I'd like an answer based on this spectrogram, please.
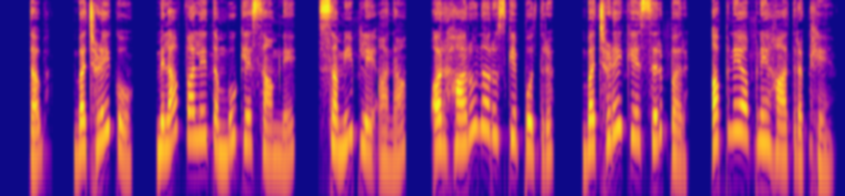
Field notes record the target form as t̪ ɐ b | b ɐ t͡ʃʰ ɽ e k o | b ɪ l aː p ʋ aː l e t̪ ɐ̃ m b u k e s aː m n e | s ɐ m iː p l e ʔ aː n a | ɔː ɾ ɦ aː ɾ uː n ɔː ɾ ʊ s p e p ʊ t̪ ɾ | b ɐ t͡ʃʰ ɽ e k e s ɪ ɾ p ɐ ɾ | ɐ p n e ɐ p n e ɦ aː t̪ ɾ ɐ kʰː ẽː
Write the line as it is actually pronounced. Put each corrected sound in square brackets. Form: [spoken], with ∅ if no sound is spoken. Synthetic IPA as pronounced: t̪ ɐ b | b ɐ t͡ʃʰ ɽ e k o | [m] ɪ l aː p ʋ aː l e t̪ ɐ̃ m b u k e s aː m n e | s ɐ m iː p l e ʔ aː n a | ɔː ɾ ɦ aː ɾ uː n ɔː ɾ ʊ s [k] e p ʊ t̪ ɾ | b ɐ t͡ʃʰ ɽ e k e s ɪ ɾ p ɐ ɾ | ɐ p n e ɐ p n e ɦ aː t̪ ɾ ɐ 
